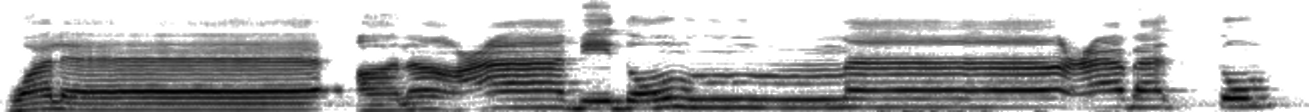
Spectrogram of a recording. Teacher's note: आइन गले से अदा करेंगे, दुम गुन्ना करेंगे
